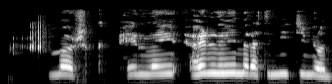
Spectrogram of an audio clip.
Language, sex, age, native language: Icelandic, male, 14, Icelandic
